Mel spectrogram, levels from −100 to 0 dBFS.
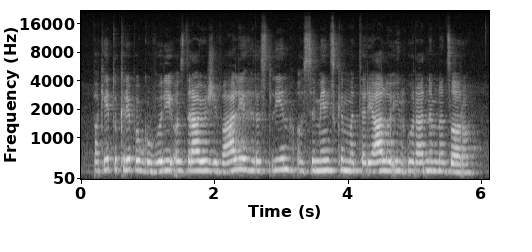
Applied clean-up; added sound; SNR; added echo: none; none; none; none.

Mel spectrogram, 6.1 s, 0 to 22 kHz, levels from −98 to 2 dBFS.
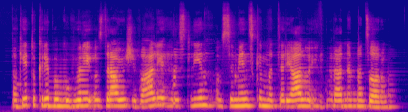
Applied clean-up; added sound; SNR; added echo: neural mask model DeepFilterNet 3.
